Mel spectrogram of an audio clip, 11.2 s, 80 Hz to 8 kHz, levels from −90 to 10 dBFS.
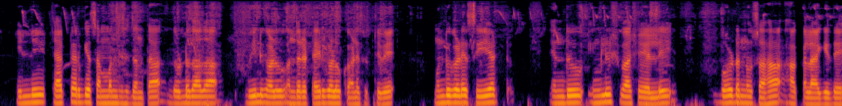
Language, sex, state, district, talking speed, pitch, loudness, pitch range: Kannada, male, Karnataka, Chamarajanagar, 105 wpm, 135 Hz, -17 LUFS, 130-145 Hz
